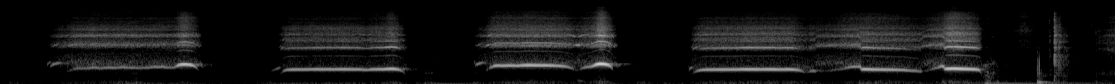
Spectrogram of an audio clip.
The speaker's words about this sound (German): packte seine Pfeife aus und spielte das Hobbit-Trauerlied.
